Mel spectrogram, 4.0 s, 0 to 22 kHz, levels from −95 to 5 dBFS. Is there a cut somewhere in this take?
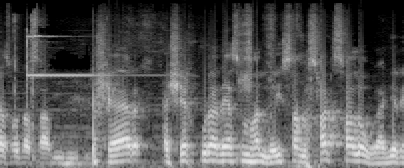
yes; 1 cut; at 1.0 s

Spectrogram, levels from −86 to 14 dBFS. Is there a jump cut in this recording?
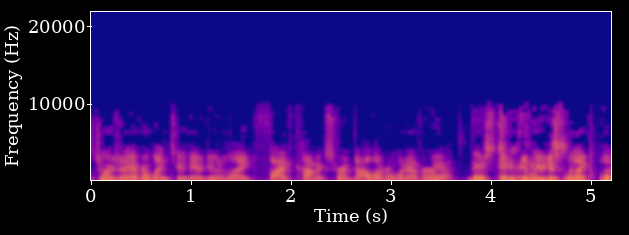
yes; 2 cuts; at 1.6 s, 3.7 s

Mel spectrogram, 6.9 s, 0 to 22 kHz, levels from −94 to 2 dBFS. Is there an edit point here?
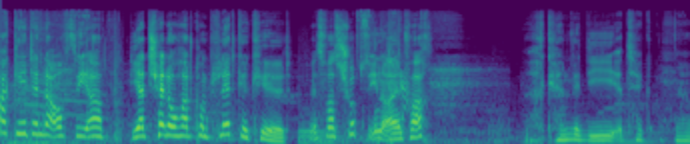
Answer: no; 0 cuts

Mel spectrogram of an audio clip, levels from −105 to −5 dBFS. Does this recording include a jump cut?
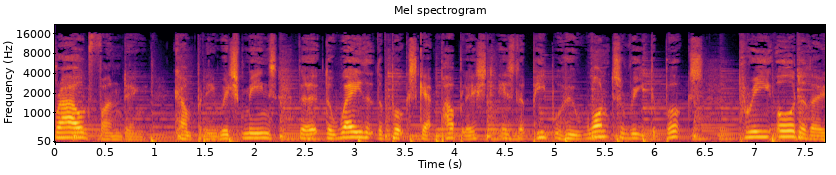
no; 0 cuts

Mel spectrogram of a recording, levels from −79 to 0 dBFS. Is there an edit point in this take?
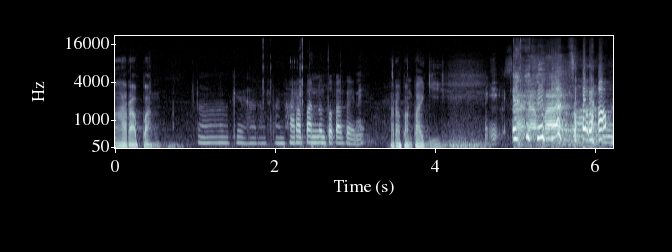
no; 0 cuts

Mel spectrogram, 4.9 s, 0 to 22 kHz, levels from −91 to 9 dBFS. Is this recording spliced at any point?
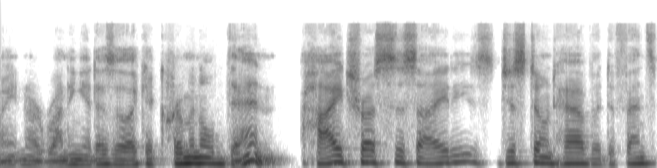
yes; 1 cut; at 2.2 s

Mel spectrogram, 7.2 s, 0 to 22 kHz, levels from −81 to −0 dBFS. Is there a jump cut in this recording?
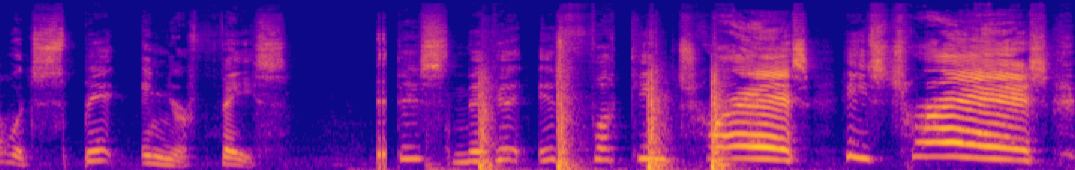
yes; 1 cut; at 2.6 s

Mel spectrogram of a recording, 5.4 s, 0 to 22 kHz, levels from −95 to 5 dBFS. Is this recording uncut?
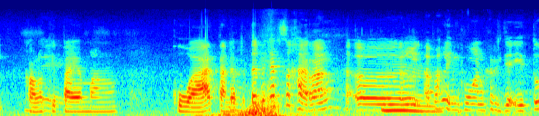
no; 1 cut; at 2.4 s

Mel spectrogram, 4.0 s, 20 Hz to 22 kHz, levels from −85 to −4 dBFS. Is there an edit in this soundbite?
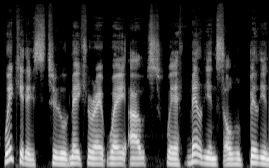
yes; 2 cuts; at 1.0 s, 2.8 s

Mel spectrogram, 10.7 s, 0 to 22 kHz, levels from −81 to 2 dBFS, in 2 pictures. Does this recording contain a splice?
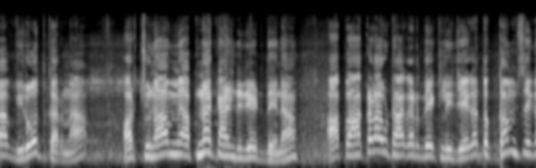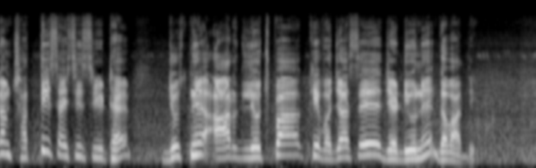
no; 0 cuts

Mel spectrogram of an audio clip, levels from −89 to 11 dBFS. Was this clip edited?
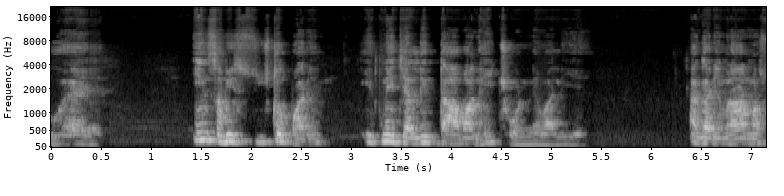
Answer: no; 0 cuts

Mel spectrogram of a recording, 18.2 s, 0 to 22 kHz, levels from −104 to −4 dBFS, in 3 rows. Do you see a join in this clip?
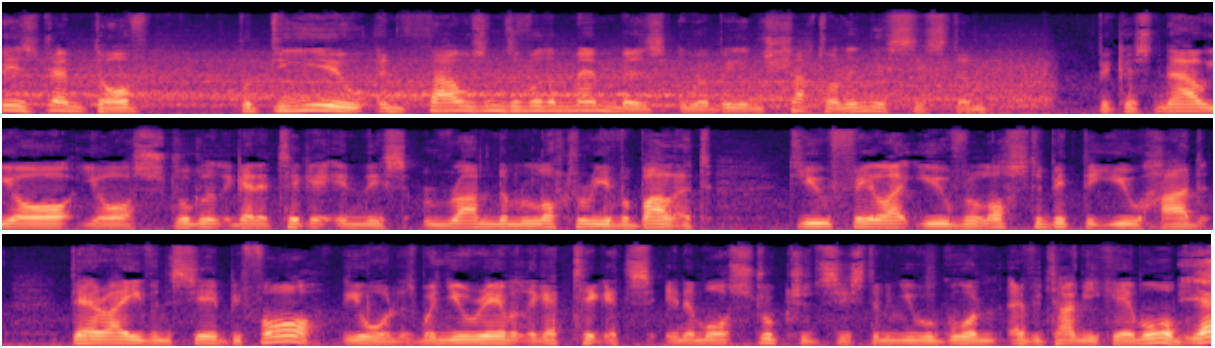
no; 0 cuts

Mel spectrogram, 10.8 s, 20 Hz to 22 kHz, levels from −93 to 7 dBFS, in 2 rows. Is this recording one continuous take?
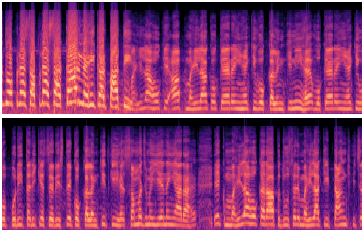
yes; 0 cuts

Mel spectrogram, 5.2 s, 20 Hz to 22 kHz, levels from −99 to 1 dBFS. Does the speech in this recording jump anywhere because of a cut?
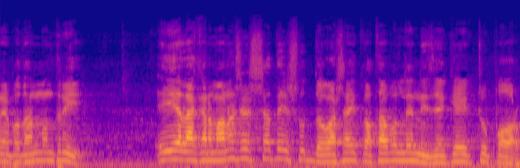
no; 0 cuts

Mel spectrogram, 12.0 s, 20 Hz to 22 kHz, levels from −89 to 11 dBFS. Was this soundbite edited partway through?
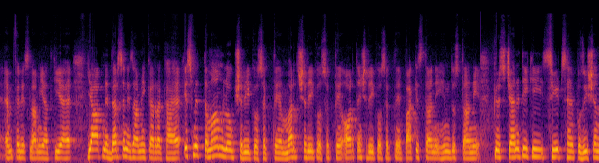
yes; 2 cuts; at 3.6 s, 9.6 s

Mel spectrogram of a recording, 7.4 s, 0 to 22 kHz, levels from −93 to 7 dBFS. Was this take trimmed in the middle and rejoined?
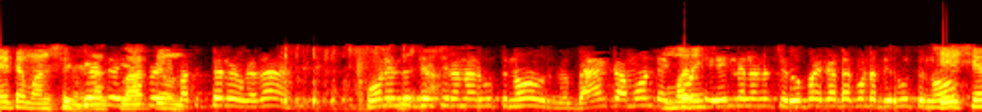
no; 0 cuts

